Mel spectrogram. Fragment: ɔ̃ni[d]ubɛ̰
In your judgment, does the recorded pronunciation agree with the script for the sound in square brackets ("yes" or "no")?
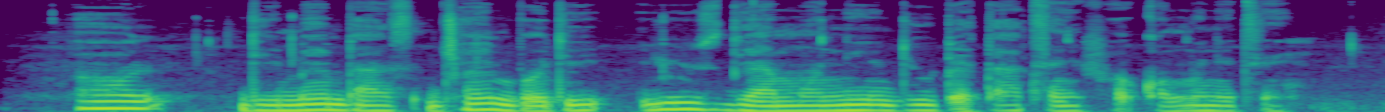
yes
